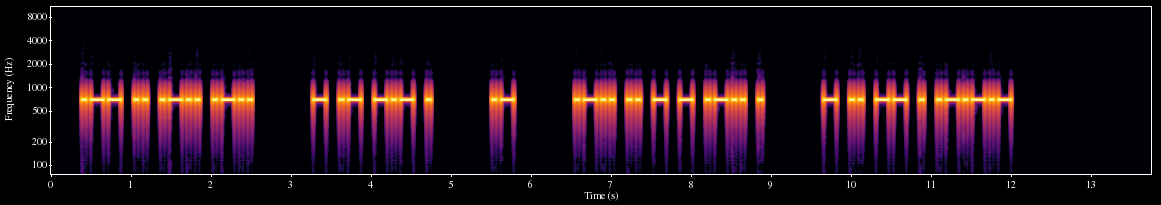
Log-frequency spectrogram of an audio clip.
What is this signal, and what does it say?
Morse code, heard as a keyed tone, about 22 wpm, 700 Hz. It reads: WILL TAKE A LITTLE TIME.
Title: 2x Word-Spacing - Sentences from Top 200 Words - 22wpm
